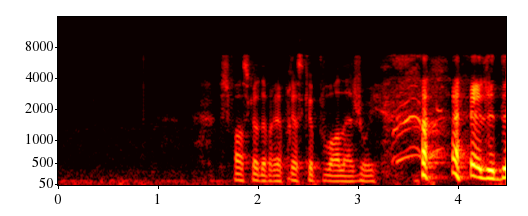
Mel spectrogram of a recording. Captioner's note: laugh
